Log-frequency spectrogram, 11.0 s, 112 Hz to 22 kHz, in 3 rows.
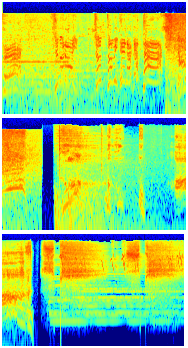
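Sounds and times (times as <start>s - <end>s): character groaning: 4.9s - 8.5s.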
